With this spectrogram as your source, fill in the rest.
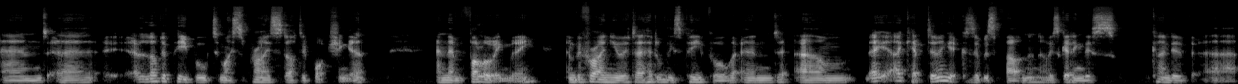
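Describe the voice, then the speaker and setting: The speaker has an English accent and a bright, sharp tone. The pace is moderate, with ordinary pitch variation. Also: man, fairly low pitch for a man. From England. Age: 30s. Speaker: content creator. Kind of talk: casual chat. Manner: hesitant, many fillers.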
